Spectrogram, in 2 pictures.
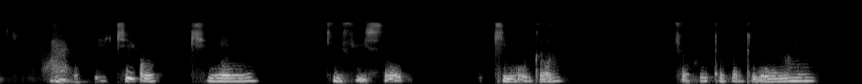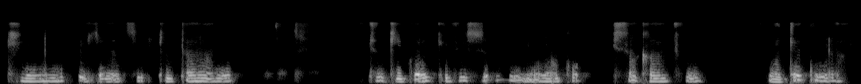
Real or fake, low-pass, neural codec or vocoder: fake; 7.2 kHz; codec, 16 kHz, 1 kbps, FreqCodec, smaller model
